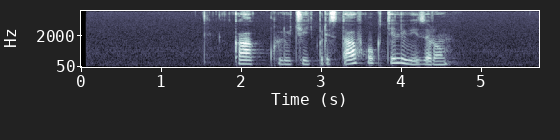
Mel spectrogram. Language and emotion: Russian, neutral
